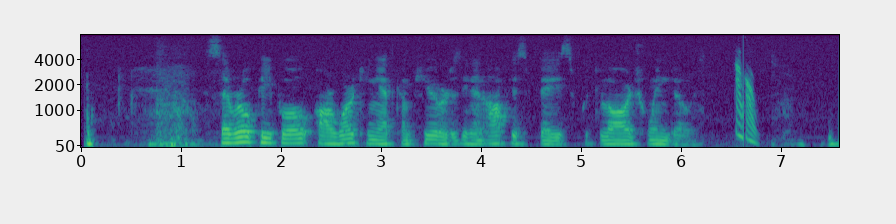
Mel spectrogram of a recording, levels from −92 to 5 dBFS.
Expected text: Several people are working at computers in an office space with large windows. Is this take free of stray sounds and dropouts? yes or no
no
